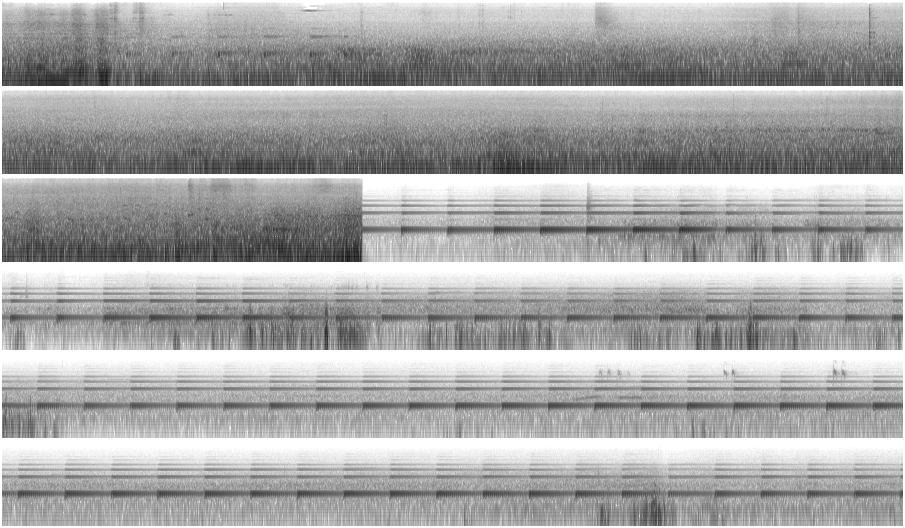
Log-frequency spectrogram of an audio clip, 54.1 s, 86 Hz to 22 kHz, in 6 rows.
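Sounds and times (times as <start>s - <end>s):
train running past: 0.0s - 21.7s, 24.2s - 54.0s
level crossing warning bell: 0.0s - 54.0s.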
